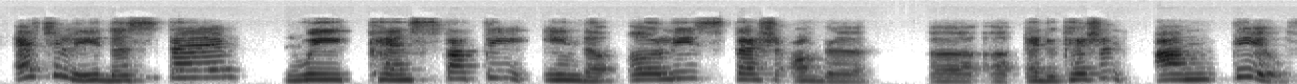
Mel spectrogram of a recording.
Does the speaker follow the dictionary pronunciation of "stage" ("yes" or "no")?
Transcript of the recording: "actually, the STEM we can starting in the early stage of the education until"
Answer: no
